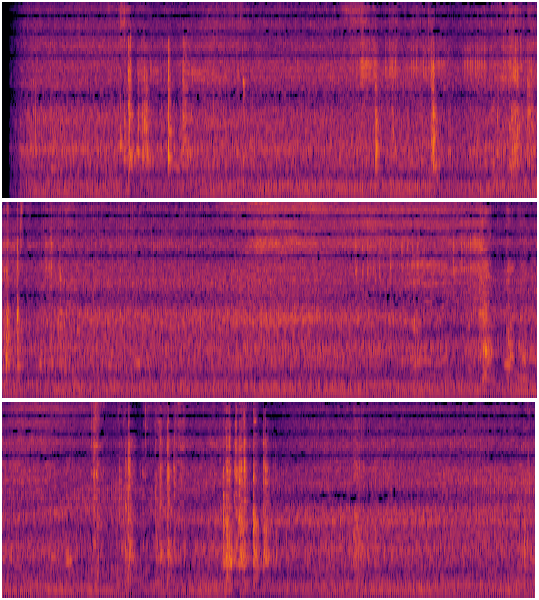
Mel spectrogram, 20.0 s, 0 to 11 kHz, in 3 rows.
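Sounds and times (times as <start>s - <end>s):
diesel engine running: 0.1s - 20.0s.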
